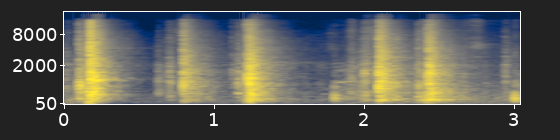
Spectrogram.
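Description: A Nerf toy blaster fires in rapid succession, giving six sharp plasticky pops at an uneven rhythm with short gaps between them, close and loud with no voices.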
